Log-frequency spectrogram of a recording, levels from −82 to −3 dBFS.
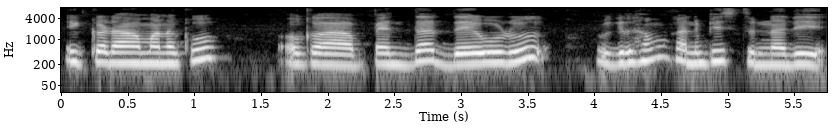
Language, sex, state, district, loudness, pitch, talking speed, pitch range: Telugu, female, Andhra Pradesh, Annamaya, -14 LUFS, 215 Hz, 75 wpm, 200-245 Hz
